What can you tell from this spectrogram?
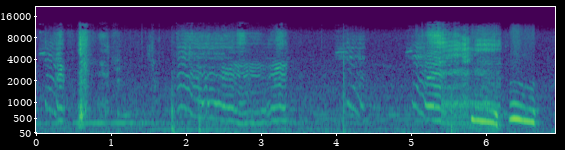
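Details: Corgi whining indoors, upset at an owl decoy in the window. Thin, wavering whimpers slide up and down, then swell into louder drawn-out rising-and-falling whines near the end.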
